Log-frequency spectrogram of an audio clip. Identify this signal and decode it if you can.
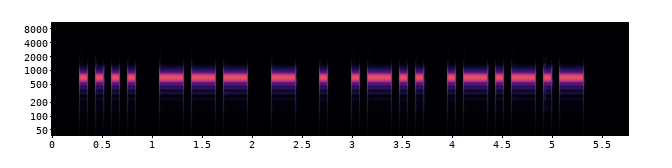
Morse code, heard as a keyed tone, about 15 wpm, 700 Hz. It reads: HOTEL.
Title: Sentences from Top 1600 Words 15wpm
